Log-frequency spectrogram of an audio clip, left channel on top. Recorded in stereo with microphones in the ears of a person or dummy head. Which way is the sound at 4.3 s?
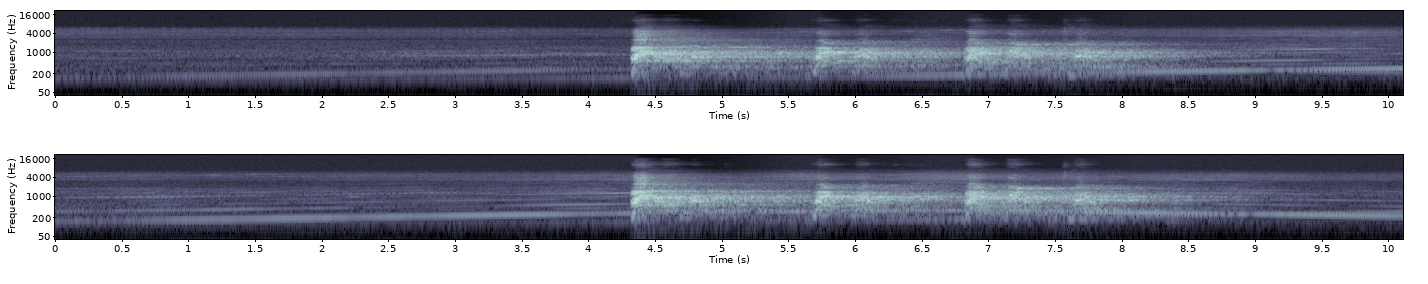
10° right (ahead or behind).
